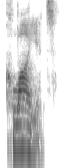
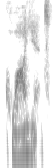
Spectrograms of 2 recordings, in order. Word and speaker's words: quiet: q but quite but the first one quiet be quiet it's longer quiet and of course the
